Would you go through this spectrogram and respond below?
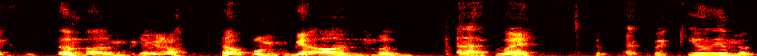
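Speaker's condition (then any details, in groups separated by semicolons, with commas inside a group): Cerebral palsy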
